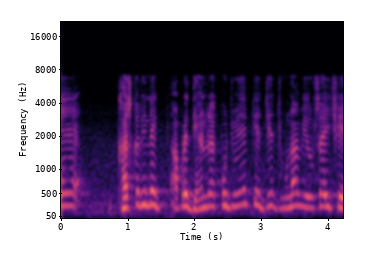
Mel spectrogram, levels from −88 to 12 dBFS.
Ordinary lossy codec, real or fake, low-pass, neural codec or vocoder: none; fake; 7.2 kHz; vocoder, 22.05 kHz, 80 mel bands, Vocos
